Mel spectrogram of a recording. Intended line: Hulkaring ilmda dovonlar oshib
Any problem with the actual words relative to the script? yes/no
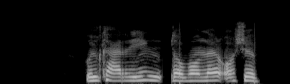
yes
